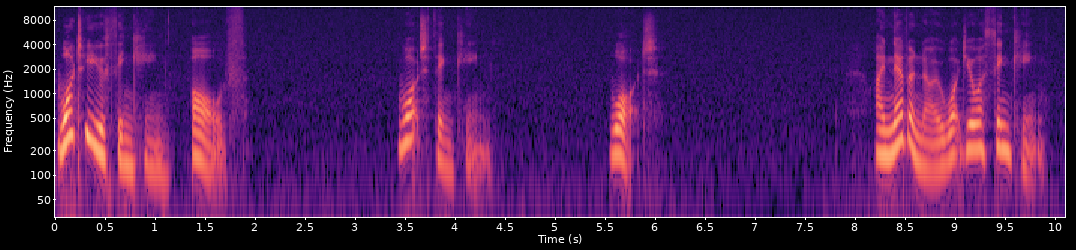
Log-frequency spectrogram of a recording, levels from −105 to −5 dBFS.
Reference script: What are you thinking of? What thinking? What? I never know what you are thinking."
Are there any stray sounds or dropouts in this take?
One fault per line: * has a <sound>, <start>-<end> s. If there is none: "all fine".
all fine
